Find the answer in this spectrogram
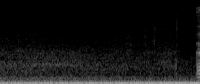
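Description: Steady low rumble of the Jeep Grand Cherokee SRT8's 6.1-litre Hemi V8 idling, heard from inside the cabin.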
